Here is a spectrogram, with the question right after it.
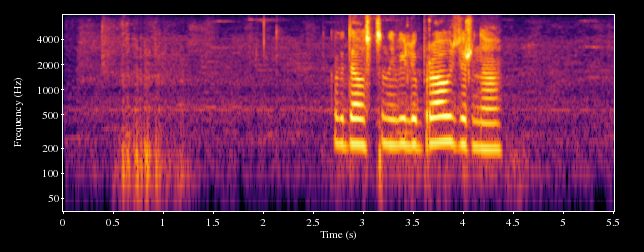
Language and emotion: Russian, neutral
